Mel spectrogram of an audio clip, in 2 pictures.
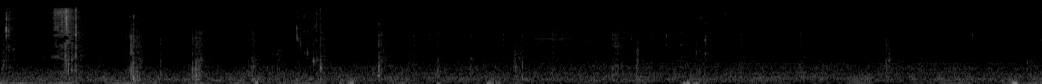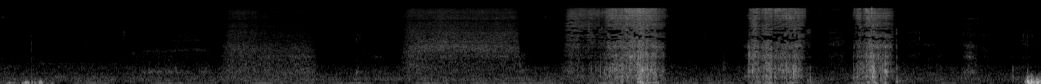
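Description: Close-up eating sounds: short crunches and chewing, then ramen noodles slurped in a few long pulls and three loud bursts near the end.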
